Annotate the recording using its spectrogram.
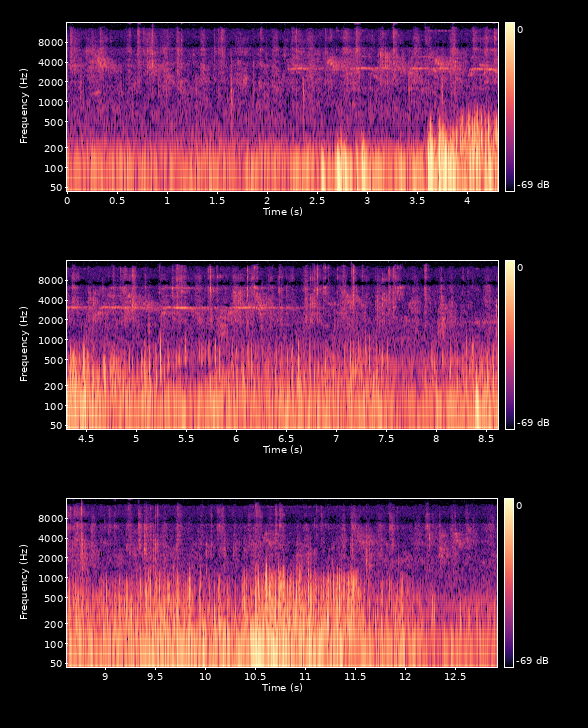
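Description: A horse's hoofbeats on a sand arena at walk and trot, with a low rumbling noise that swells a few seconds in and stays loud.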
